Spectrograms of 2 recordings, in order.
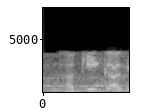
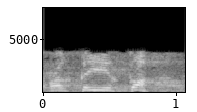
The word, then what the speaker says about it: عقیقہ: اچھا امیر سنت کی بار کے مرد کچھ لوگ حقیقہ کہتے ہیں, حقیقہ اس کا صحیح تلفظ کیا ہے؟ – حقیقہ. – ہاں سے عین سے, عین سے عقیقہ.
